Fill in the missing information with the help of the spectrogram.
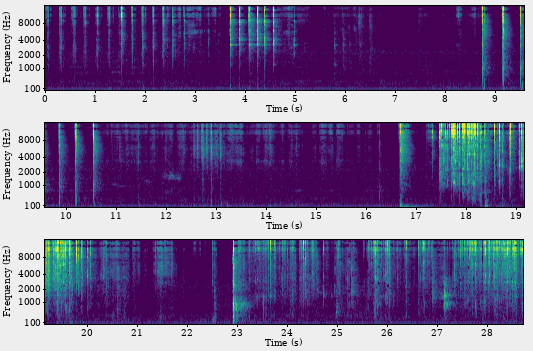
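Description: Sharp plastic clicks as a small plastic toy figure is handled, then long loud crinkling and tearing of thin plastic wrapping as surprise-egg candy packaging is torn open by hand.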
